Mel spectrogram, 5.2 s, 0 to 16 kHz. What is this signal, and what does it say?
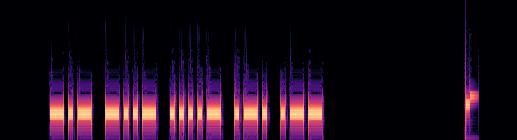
Morse code, heard as a keyed tone, about 25 wpm, 700 Hz. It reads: KX4RW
